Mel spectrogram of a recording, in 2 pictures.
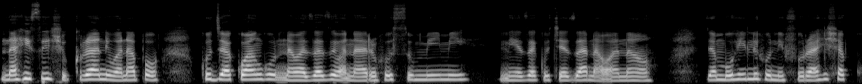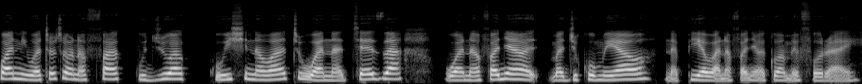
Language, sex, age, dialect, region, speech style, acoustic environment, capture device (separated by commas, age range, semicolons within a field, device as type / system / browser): Swahili, female, 25-34, Kenya - Nairobi Sheng-influenced, Kenya, nervous, nature, mobile / Linux / Chrome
